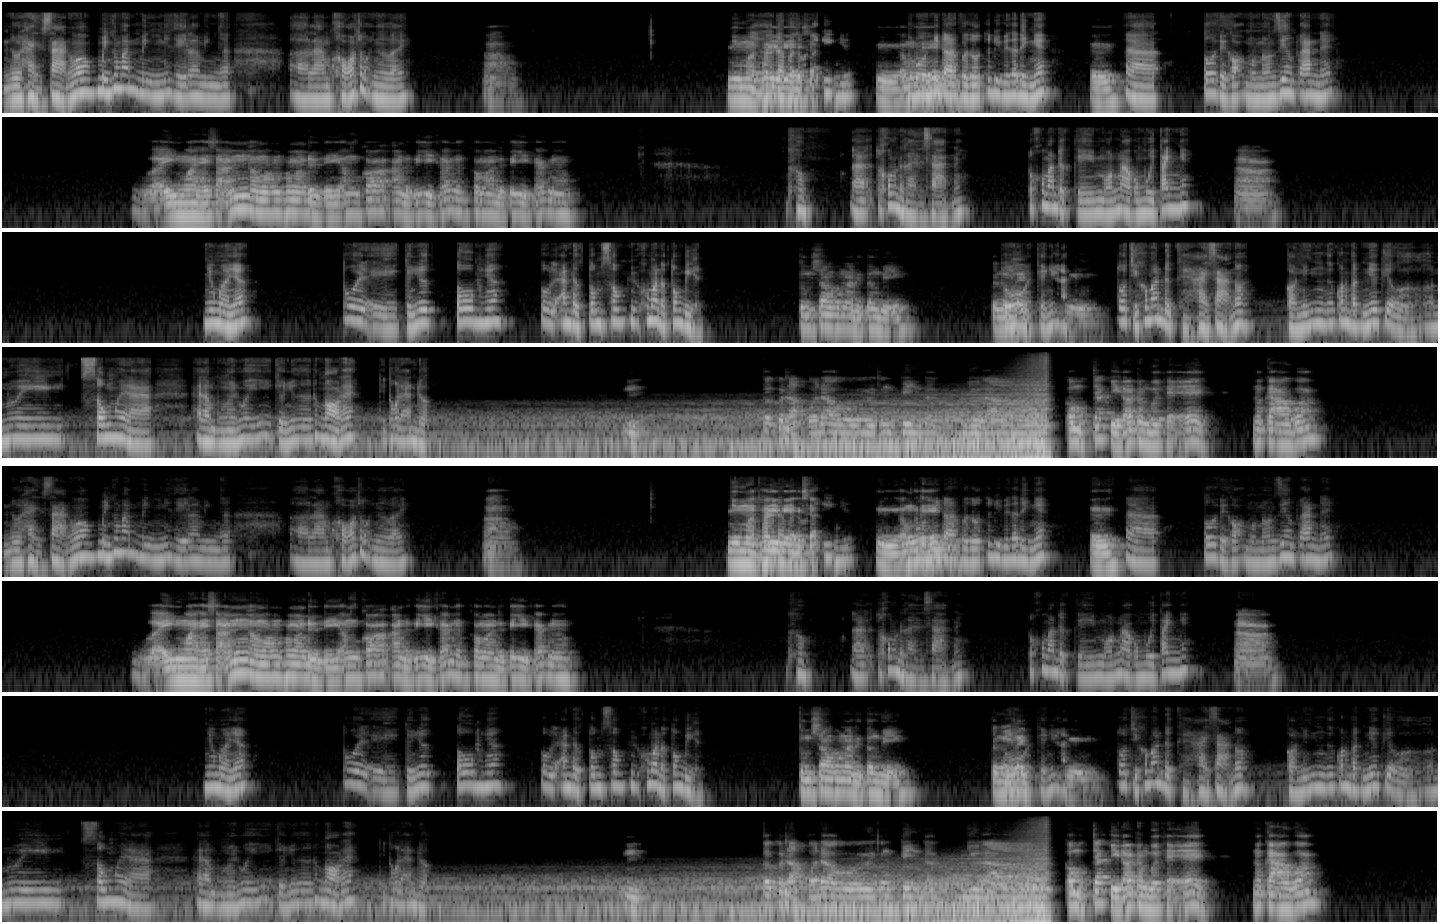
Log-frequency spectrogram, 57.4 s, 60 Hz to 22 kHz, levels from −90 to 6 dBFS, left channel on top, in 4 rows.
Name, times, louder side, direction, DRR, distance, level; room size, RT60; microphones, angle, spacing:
voice 1, 0.0-4.1 7.4-8.5 9.0-10.5 11.2-11.6 12.0-13.3 22.2-22.5 22.8-24.0 24.6-26.4 30.7-31.2 32.1-33.8 34.1-35.7 38.7-39.4 39.9-41.2 41.5-47.4, left 5 dB, 55° left, 0.4 m, -32 dB
voice 2, 4.8-5.1 7.2-8.4 8.7-9.5 10.9-11.2 15.6-20.1 26.7-27.1 36.7-37.8 38.6-39.0 39.3-39.7 49.2-49.5 50.7-55.1 55.6-56.3, right 2 dB, 60° right, 1.3 m, -29 dB
sound 1, 42.4-53.5, right 1 dB, 5° left, 0.8 m, -34 dB
4.9 x 2.3 x 2.6 m
head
